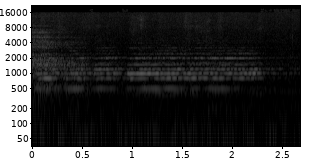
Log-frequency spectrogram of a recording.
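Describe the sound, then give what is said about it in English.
A car horn blares in one long, sustained honk lasting a few seconds, loud, with a brief dip midway before it continues steadily over faint road noise. “Car horn.”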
